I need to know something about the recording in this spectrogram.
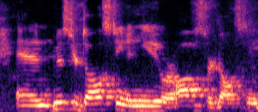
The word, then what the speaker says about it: Dahlstein: it, that morning, your partner officer was Max Dahlstrom, is that right? Dahlstein, yes. Dahlstein, excuse me. And, Your Honor, let me spell that for Cindy, may I?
